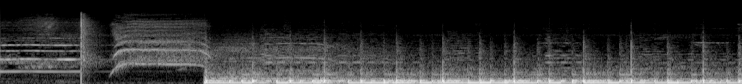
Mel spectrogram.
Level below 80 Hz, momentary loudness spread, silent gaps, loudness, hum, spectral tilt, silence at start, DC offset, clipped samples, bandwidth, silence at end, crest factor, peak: -18 dBFS; 11 LU; none; -15 LUFS; none; -7.5 dB/octave; 0 s; under 0.1%; under 0.1%; 9 kHz; 0 s; 14 dB; 0 dBFS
